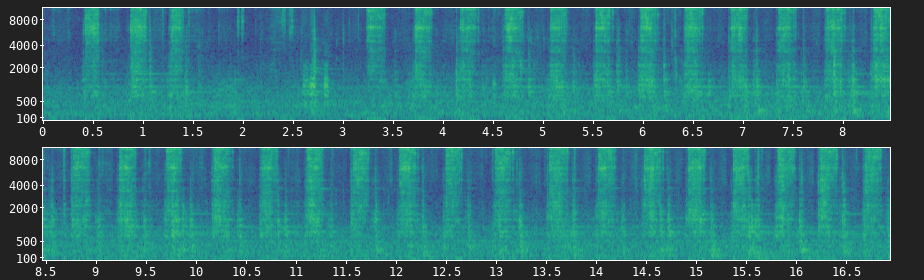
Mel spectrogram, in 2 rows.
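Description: A hand ratchet tightens the ABS bracket bolt on a 2001-2007 Ford Escape strut assembly, giving a long, steady run of close clicking strokes at an even rhythm.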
